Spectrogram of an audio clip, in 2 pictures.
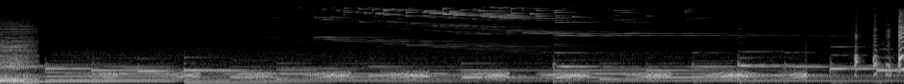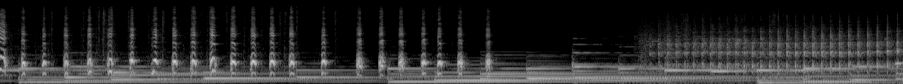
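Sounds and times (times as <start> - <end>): background music sustained notes: 0.0 - 18.0
hens clucking: 8.5 - 14.0.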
